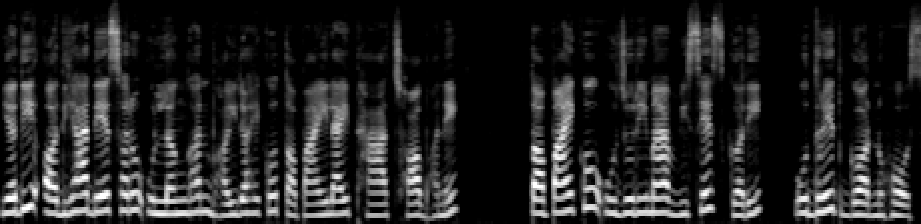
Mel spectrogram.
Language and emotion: Nepali, neutral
